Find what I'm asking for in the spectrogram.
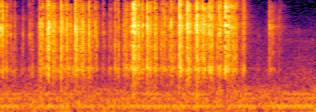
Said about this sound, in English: Okay as you get close to it, you hear something that sounds like a slight rattle, or a number of rattles. Is, do you think that's snakes?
